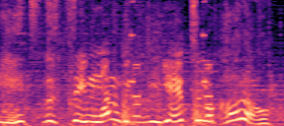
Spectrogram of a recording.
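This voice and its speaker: A woman's voice: very high voice, animated, unhurried, exaggerated voice. A woman voicing a prim young girl student in an anime murder mystery video game. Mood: accusing, grave. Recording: loud game music behind voice.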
